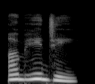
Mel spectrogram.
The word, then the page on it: ಅಭಿಜೆ: kannada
